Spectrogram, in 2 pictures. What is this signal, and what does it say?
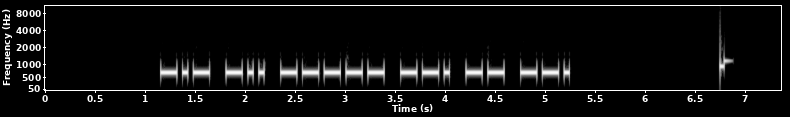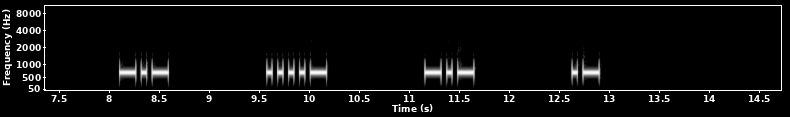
Morse code, heard as a keyed tone, about 22 wpm, spaced as for 13 wpm, 700 Hz. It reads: KD0GMG K4KA
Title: USA Call Signs - 6x Character Spacing - 22wpm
